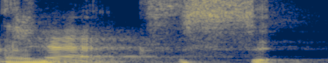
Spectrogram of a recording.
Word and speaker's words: Czechs: And Czechs.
